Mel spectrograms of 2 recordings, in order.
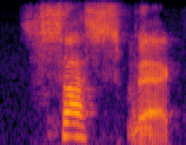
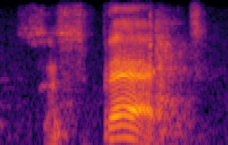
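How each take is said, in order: First: The stress is on the first syllable. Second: The stress is on the second syllable. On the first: It is used as a noun. "When it's a noun, first syllable stress" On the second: It is used as a verb. "Second syllable stress when it's a verb"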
